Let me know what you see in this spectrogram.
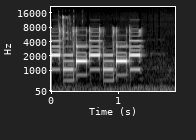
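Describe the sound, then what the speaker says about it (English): A Dexcom G6 glucose monitor error alert sounds from a phone: a quick string of about six bright electronic beeps in a steady, even rhythm over roughly a second and a half, then silence. "My beautiful Dexcom G6 is reporting an error."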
